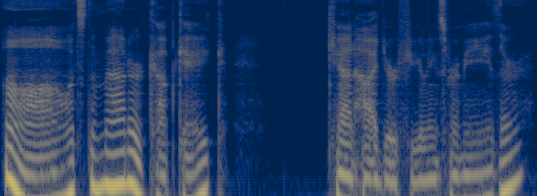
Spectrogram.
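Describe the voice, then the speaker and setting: Deep-voiced, cocky flirtatious college rival acted by a man. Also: lively intonation, slow pace, dry recording, clean studio sound, full character voice. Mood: playful, teasing. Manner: smug, flirtatious, drawling teasing with soft chuckles. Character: cocky, teasing male college rival smitten with listener. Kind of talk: intimate romantic audio roleplay.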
